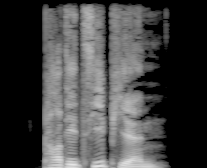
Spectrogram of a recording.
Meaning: plural of Partizip
- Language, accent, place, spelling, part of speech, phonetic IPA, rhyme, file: German, Germany, Berlin, Partizipien, noun, [paʁtiˈt͡siːpi̯ən], -iːpi̯ən, De-Partizipien.ogg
